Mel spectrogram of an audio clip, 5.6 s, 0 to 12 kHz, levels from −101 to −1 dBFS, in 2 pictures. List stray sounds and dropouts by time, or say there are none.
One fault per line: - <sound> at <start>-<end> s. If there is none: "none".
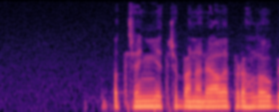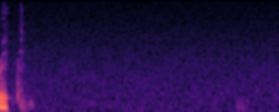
none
